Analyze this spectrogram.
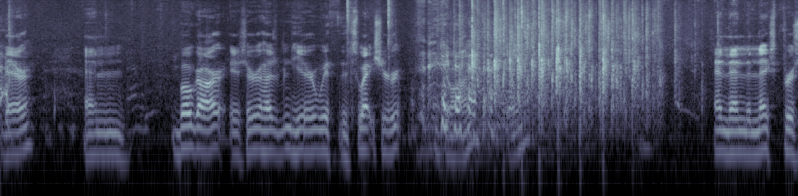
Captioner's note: applause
